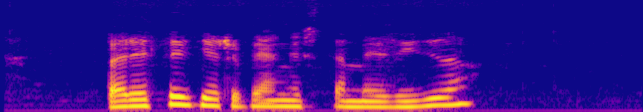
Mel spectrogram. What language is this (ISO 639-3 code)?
glg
